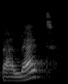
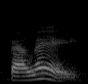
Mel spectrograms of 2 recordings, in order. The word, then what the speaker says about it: ballet: the et ending and in the french language the t is almost always silent so english speakers pronounce it the same way we don't say ballet we say ballet a few more e.t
